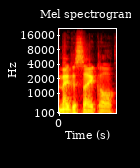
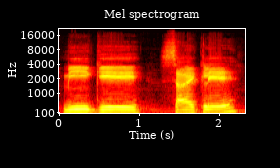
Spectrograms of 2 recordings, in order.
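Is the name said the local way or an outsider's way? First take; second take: local; outsider. First: The name is said the usual local way. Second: The name is said an outsider's way. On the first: "my last name" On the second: "if you were not from round here ... you might be Migi Cycle"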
